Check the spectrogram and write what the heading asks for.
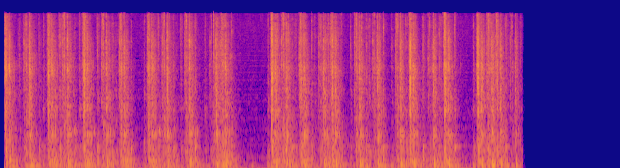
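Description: Typewriter keys clacking, about five keystrokes a second, with a half-second pause midway, stopping a little after five seconds in.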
